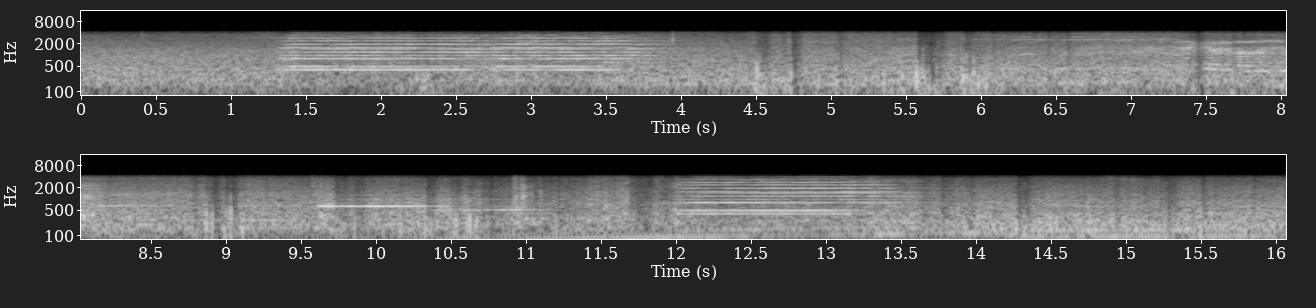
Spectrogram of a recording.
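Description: A New York City subway train's horn sounds two long, steady blasts: one of about two and a half seconds near the start and another about ten seconds later. Between them a two-note door chime sounds, high then low, as the doors are about to close.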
